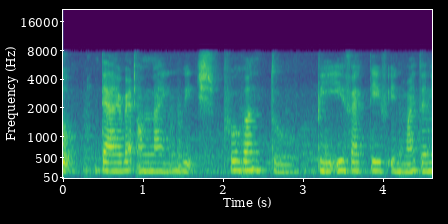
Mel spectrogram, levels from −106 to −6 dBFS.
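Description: No technical faults are audible.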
